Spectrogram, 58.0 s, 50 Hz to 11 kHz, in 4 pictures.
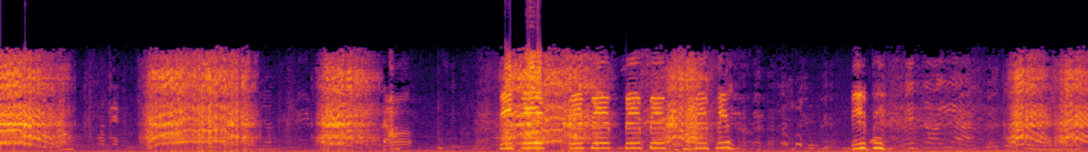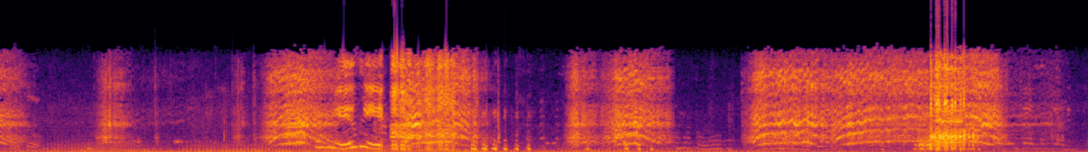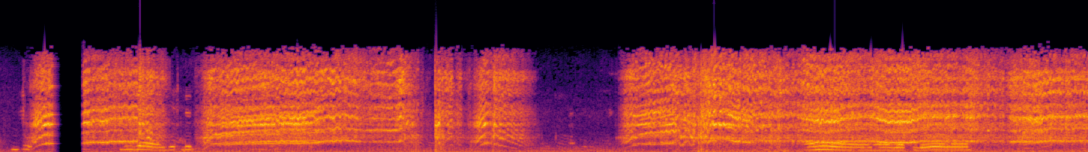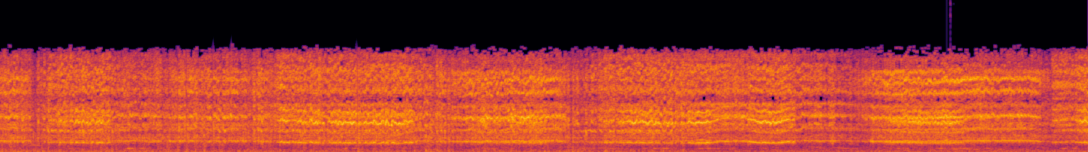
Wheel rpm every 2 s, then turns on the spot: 60, 100, 20, 70, 20, 0, 10, 20, 0, 50, 60, 50, 90, 190, 40, 110, 200, 60, 60, 230, 220, 220, 220, 230, 220, 210, 220, 220, 220.
2-4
